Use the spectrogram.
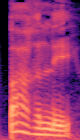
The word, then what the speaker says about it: parlez: Let's see now for vous, vous parlez, okay? Remember, a Z, when you combine them together, you get the sound E. Vous parlez, all right?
